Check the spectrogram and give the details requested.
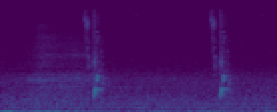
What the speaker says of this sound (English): Drip. Drip. The sound of falling drops.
